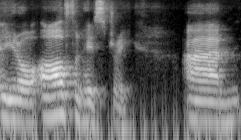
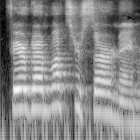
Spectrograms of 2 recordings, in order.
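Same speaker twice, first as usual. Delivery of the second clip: cheery call-out; 6 semitones higher, 9 dB louder than usual. Real, not acted. Calling out to a viewer.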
